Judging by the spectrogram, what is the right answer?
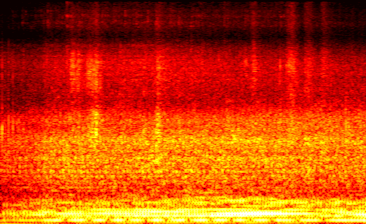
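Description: A vehicle engine running steadily with a low hum that swells over the first second and then holds, with a few faint light ticks over it.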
